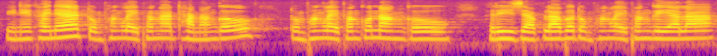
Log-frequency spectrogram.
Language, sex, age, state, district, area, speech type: Bodo, female, 45-60, Assam, Chirang, rural, spontaneous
